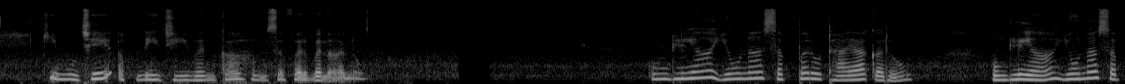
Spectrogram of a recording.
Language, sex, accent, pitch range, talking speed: Hindi, female, native, 205-275 Hz, 100 wpm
